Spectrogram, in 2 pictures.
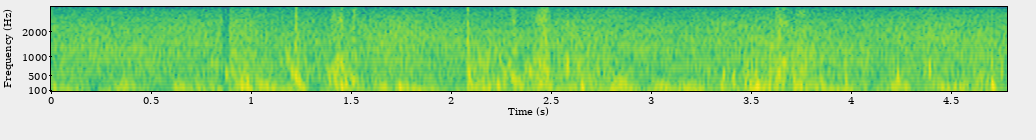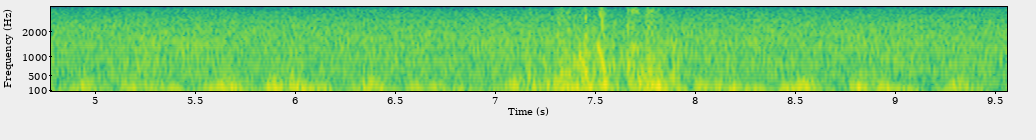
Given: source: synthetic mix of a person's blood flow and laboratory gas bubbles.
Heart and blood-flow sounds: Doppler ultrasound of blood flow; precordium
0.77-1.31 s: bubbles
1.35-1.55 s: bubbles
1.70-1.80 s: bubbles
2.08-2.82 s: bubbles
3.31-4.11 s: bubbles
4.19-4.28 s: bubbles
4.34-4.44 s: bubbles
4.58-4.79 s: bubbles
7.12-7.95 s: bubbles
From the record:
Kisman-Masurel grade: 333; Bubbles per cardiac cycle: rolling drumbeat, 9 or more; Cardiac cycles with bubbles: 50 to 99%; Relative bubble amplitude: loud (0.450 to 0.775); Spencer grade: 3 (all of the cardiac periods contain showers or single bubble signals, but not dominating or overriding the cardiac motion signals); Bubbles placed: anywhere in the cardiac cycle

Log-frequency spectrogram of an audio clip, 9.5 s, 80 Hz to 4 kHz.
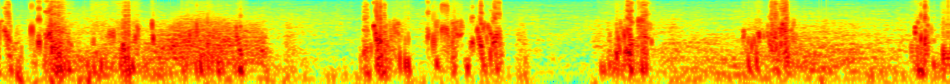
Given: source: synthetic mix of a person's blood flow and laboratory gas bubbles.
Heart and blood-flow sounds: Doppler ultrasound of blood flow; subclavian vein
0.00-0.26 s: bubbles
0.30-0.78 s: bubbles
0.93-1.45 s: bubbles
1.51-1.61 s: bubbles
1.84-2.50 s: bubbles
3.62-4.17 s: bubbles
4.29-5.08 s: bubbles
6.00-6.59 s: bubbles
7.44-8.02 s: bubbles
9.11-9.51 s: bubbles
From the record:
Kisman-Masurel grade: 333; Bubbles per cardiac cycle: rolling drumbeat, 9 or more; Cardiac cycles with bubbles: 50 to 99%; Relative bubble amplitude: loud (0.450 to 0.775); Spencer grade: 3 (all of the cardiac periods contain showers or single bubble signals, but not dominating or overriding the cardiac motion signals); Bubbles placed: anywhere in the cardiac cycle

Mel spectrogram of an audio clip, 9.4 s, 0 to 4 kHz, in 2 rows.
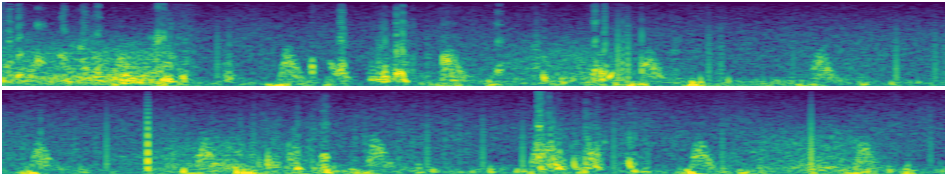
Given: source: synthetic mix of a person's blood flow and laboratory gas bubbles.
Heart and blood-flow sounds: Doppler ultrasound of blood flow; subclavian vein
0.00-0.24 s: bubbles
0.27-0.53 s: bubbles
0.72-0.96 s: bubbles
1.10-1.20 s: bubbles
1.51-1.59 s: bubbles
1.62-1.77 s: bubbles
1.82-2.15 s: bubbles
2.18-2.35 s: bubbles
2.46-2.52 s: bubbles
2.68-2.77 s: bubbles
2.92-3.09 s: bubbles
5.97-6.38 s: bubbles
7.35-7.75 s: bubbles
7.82-7.90 s: bubbles
From the record:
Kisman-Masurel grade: 221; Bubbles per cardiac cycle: several, 3 to 8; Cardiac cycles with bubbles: 10 to 50%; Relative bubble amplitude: barely perceptible (0.100 to 0.250); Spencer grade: 2 (many but less than half of the cardiac periods contain bubble signals, singularly or in groups); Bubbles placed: anywhere in the cardiac cycle

